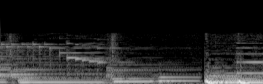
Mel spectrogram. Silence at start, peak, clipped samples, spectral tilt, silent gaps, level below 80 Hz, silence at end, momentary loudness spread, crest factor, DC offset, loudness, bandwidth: 0 s; -2 dBFS; under 0.1%; -12.5 dB/octave; none; -24 dBFS; 0 s; 12 LU; 16 dB; 0.3%; -21 LUFS; 4.4 kHz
